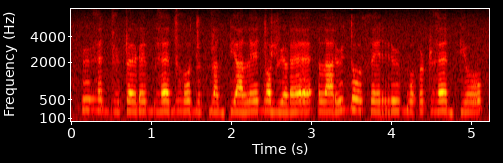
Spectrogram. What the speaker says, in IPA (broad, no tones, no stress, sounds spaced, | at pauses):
ʉ ɦ ɛ d ɡʱ ɛ ʈ ɛ ɽ e bʱ ɛ d ɦ o d ɔ ʈ ɖ a d pʲ a l e d ɔ vʲ a ɽ ɛ | l a ɾ ʉ d ɾ o θ e r ʉ b o ʔ o ʈ ɦ ɛ d pʲ o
